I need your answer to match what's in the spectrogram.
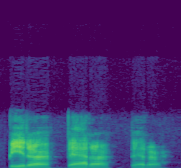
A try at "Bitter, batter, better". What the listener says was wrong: That's good. That's good. You can give me a little more R at the end. Bitter, batter, better.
